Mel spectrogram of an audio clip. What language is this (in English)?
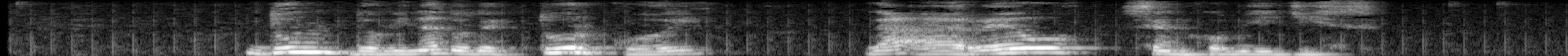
Esperanto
